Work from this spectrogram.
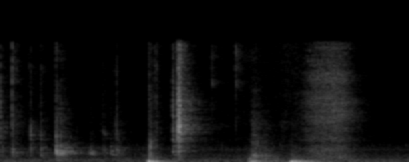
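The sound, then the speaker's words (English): Typing a search on a computer keyboard: a few faint, irregular key clicks and taps, quiet and spaced apart, with no talking. “Here we go. Type in Stephon Diggs contract.”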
